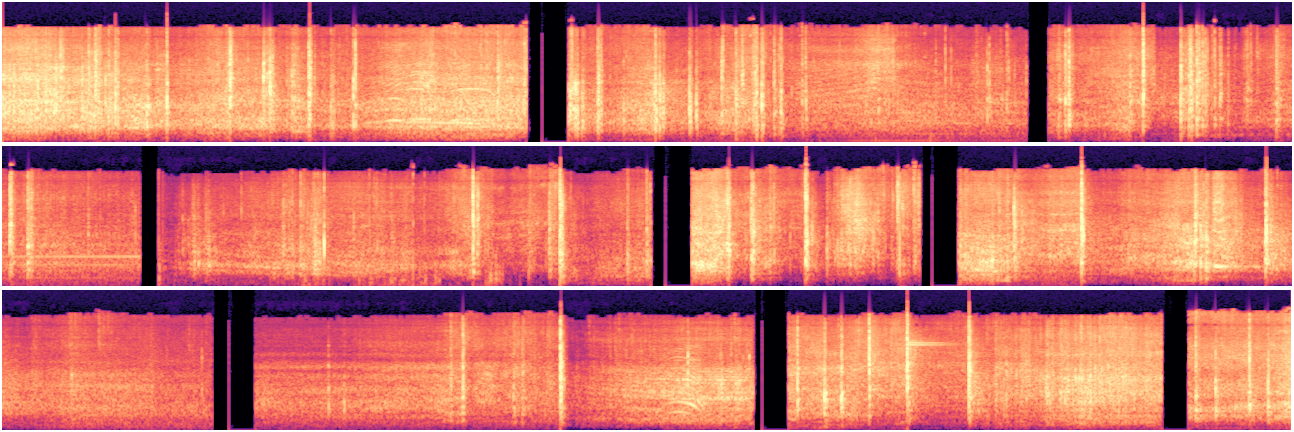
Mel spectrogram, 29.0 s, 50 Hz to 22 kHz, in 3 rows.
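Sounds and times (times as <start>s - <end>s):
skateboard wheels rolling on concrete: 0.0s - 29.0s
skateboard clacking on ground: 22.6s - 29.0s.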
